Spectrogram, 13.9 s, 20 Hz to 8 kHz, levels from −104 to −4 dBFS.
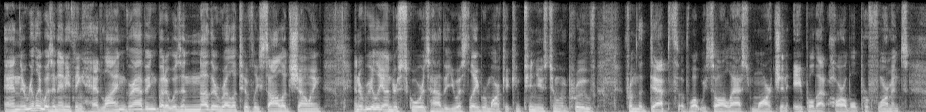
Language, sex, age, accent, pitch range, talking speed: English, male, 40-59, American, 90-110 Hz, 175 wpm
